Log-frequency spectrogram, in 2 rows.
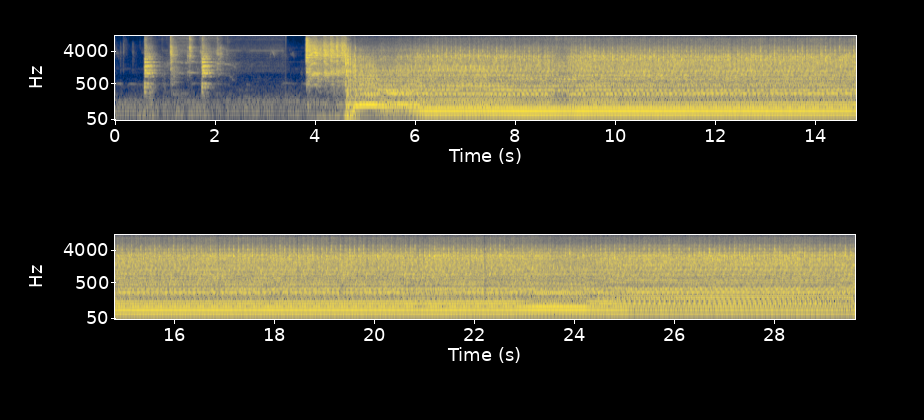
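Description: Three short beeps, then about four seconds in the 2020 Dodge Charger Scat Pack Widebody's 6.4-litre HEMI V8 cranks and fires with a loud flare through its mid-muffler-deleted exhaust. It settles into a steady, loud idle that steps down slightly a little past twenty seconds in.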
